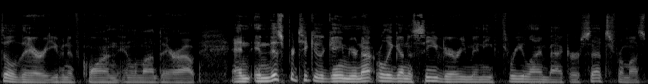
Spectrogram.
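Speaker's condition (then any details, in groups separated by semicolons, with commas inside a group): No condition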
